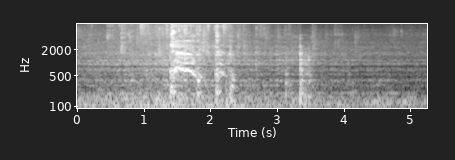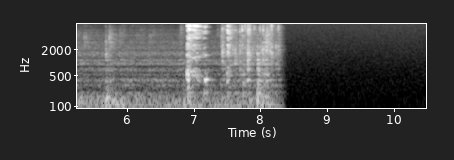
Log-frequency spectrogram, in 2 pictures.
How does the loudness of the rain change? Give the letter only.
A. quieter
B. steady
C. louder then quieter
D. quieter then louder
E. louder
A.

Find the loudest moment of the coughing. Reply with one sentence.
The loudest moment of the coughing is at 2 seconds.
